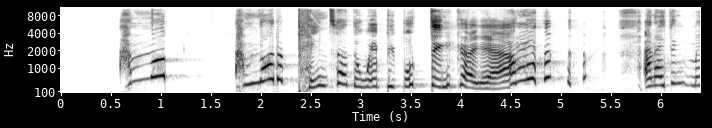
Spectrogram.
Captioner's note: laughs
